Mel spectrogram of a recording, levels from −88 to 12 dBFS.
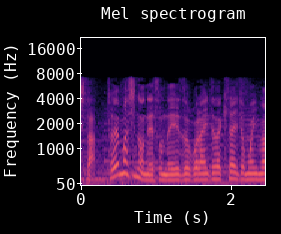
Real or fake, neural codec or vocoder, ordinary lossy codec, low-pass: real; none; none; 7.2 kHz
